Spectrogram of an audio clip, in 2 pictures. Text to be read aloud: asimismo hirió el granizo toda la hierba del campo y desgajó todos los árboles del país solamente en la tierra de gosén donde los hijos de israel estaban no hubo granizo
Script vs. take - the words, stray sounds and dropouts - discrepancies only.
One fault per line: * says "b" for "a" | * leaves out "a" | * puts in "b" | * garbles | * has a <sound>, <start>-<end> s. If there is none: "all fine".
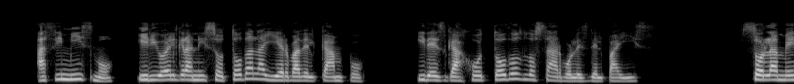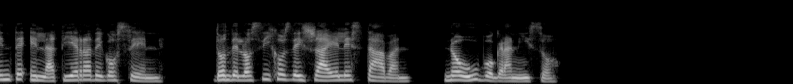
all fine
